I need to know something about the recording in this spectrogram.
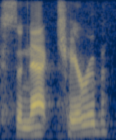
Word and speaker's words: Sennacherib: But the spelling looks like Sennacherib, but it's pronounced Sennacherib.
